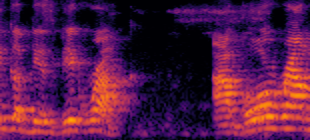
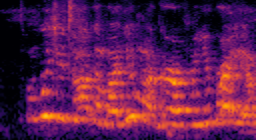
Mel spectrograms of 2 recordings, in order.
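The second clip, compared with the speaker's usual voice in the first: higher-pitched mock innocent boyfriend; imitating Javon; 9 semitones higher, faster than usual. Javon dodging the girlfriend question, mock innocent and higher. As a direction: play the caught liar sweet-talking.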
